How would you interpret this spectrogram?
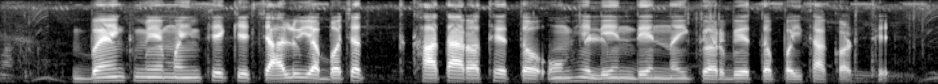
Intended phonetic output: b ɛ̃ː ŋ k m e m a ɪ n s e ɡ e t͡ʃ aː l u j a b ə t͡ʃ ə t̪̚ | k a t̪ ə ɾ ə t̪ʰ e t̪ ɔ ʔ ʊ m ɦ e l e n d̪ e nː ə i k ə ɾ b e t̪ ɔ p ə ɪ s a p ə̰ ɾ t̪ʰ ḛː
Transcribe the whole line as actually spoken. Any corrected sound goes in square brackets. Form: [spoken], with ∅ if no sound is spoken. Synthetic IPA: b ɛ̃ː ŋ k m e m [ə] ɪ n s e [k] e t͡ʃ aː l u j a b ə t͡ʃ ə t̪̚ | [kʰ] a t̪ [a] ɾ ə t̪ʰ e t̪ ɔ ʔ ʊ m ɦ e l e n d̪ e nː ə i k ə ɾ b e t̪ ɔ p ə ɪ s a [k] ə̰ ɾ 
